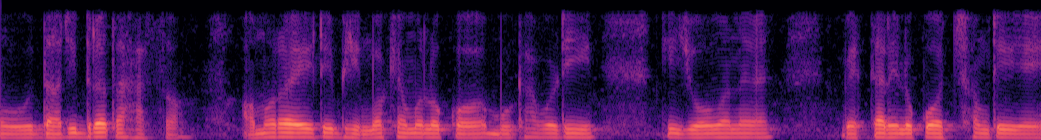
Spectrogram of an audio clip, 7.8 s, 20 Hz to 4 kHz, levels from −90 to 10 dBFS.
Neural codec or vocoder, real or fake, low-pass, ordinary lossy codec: codec, 24 kHz, 0.9 kbps, WavTokenizer, medium speech release version 2; fake; 3.6 kHz; none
